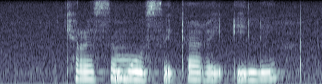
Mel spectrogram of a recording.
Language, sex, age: Northern Sotho, female, 22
